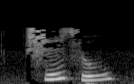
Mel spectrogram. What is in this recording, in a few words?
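"十足", Mandarin Chinese; chinese flashcards; hsk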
